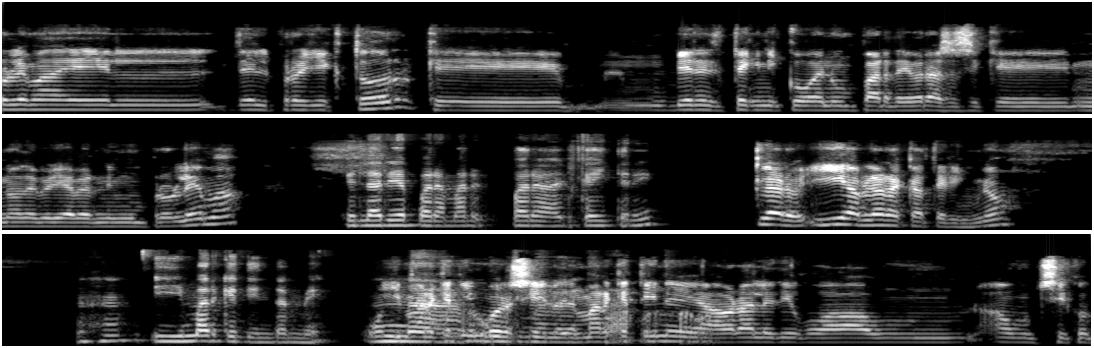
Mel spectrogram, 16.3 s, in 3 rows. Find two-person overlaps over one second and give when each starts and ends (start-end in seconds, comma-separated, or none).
12.7-14.5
